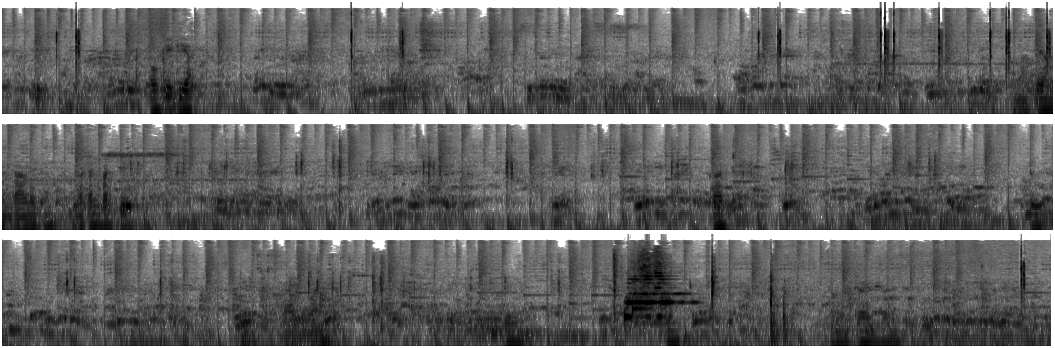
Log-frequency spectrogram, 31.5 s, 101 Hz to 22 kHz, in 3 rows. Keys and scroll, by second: 11.3-15.4 typing, 16.1 Tab, 16.9 c, 17.6 u, 18.0 t, 19.3 -, 20.4 2, 21.3 Tab, 23.3 1, 23.8 Tab, 24.5 space, 24.8 Tab, 25.7 2, 26.2 Tab, 26.9 Return, 27.8 Return.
